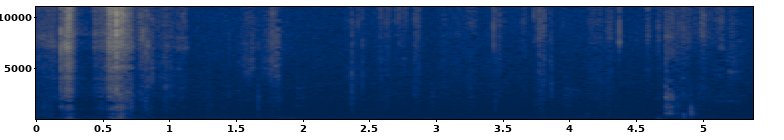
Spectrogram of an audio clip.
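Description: A gloved hand works a small gouge through the grooved surface of a solid pale wood block, scraping and carving. Two sharp, bright scraping bursts open the clip, followed by faint, sparse scratches and a short cluster of quicker scrapes near the end. A low, steady hum runs underneath throughout.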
